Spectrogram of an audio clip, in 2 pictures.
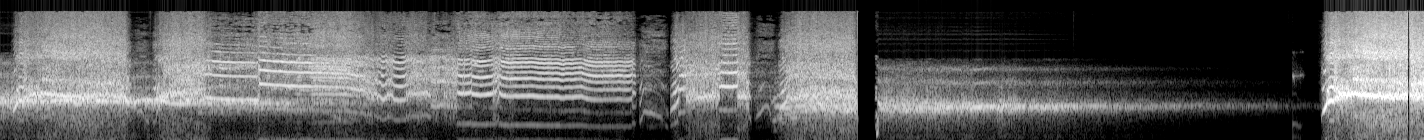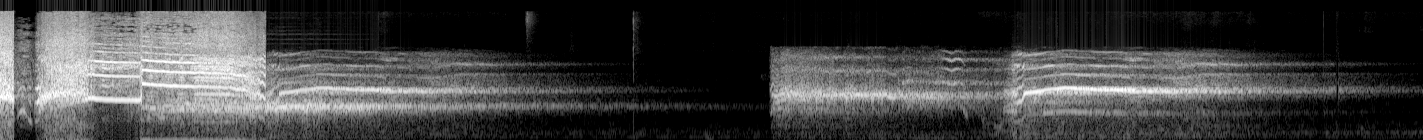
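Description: Repeated long, high-pitched screams in several bouts, some quavering, each trailing off slowly; the screaming stops for a couple of seconds a little past the middle.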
